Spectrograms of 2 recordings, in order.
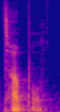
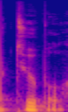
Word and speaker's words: tuple: let's run this and notice the type is tupple or Tuple however you want pronounce it let's go back here and let's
